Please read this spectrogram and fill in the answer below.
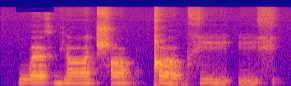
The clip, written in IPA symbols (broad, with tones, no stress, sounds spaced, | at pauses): w ɜ˦ x b j ɑ̃˦ t͡ʃʰ ɑ˦ b ǃ ʌː˦˨ b x iː˦˨ ʔ i˨˦ x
